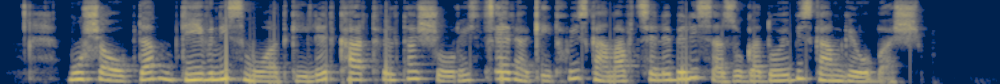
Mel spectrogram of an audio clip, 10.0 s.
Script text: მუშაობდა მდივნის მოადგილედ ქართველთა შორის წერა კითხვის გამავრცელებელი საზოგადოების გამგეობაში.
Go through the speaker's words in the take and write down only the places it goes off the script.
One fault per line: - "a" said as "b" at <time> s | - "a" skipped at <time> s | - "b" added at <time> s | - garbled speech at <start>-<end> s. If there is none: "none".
none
